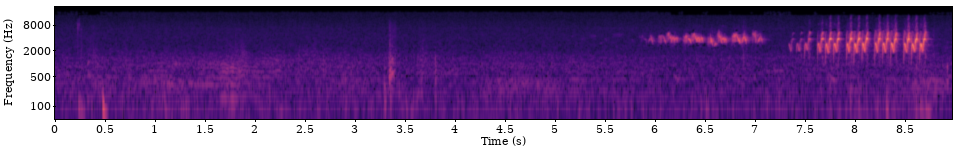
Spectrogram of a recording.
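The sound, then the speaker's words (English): Song of a black-throated gray warbler: two high, buzzy phrases of rapid pulsed notes near the end, the first thinner and softer, the second louder and wheezier, following a stretch of faint background hiss with a few scattered clicks. “black throated gray warbler in there.”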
